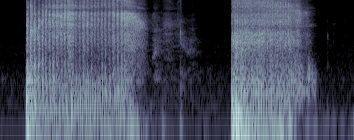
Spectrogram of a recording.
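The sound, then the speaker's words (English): A voice imitates machine gun fire in a childlike way, producing two rapid, sputtering bursts. The first burst is longer, a short breathy noise follows it, and a second, shorter burst comes after a pause. “I still got the mouth for the child level machine gun sounds.”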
